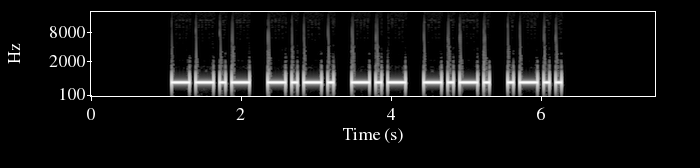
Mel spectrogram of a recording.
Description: Morse code, heard as a keyed tone, about 15 wpm, 700 Hz. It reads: QCKCL
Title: Code Groups - 5 Letters - 15wpm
